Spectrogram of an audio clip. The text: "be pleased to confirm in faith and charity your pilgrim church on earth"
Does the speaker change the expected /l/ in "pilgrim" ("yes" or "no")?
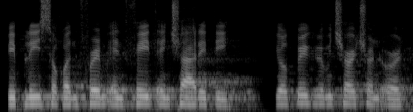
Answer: yes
